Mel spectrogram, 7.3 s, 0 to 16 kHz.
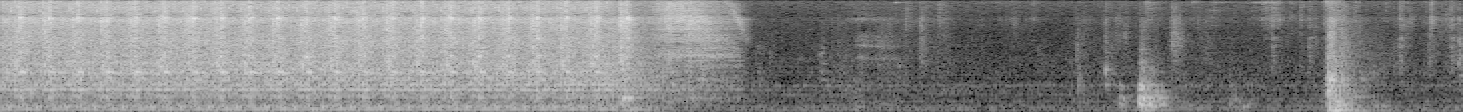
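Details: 6.1L SRT8 HEMI V8: rough, uneven running with loose ticking for about three seconds before shutting off; random cylinder misfire.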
